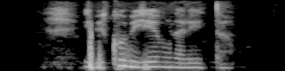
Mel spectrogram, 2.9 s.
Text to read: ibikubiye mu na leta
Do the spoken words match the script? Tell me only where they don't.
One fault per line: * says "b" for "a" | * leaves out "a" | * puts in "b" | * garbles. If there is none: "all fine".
all fine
